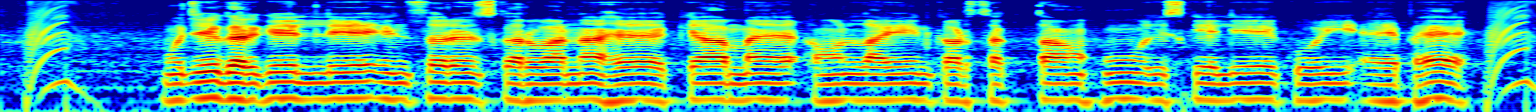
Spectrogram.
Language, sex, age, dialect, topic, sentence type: Hindi, male, 25-30, Garhwali, banking, question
